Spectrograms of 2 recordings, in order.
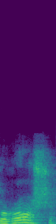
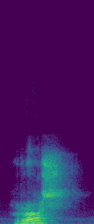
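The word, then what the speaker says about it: ראש: Der rote Kopf schreibt sich übrigens das wird Rosh ausgesprochen, dann heißt es Kopf. Rosh, Shin ist auch Doppel-S, groß.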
